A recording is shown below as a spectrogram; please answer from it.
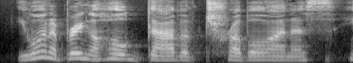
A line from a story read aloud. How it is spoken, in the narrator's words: growled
